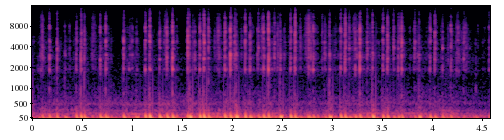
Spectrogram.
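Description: Long nails tap quickly across the underside of an empty, round, hollow acacia wooden plate held in both hands. The result is a fast, uneven patter of soft, dull, low thumps with bright clicky ticks on top. Each tap dies away almost instantly.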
